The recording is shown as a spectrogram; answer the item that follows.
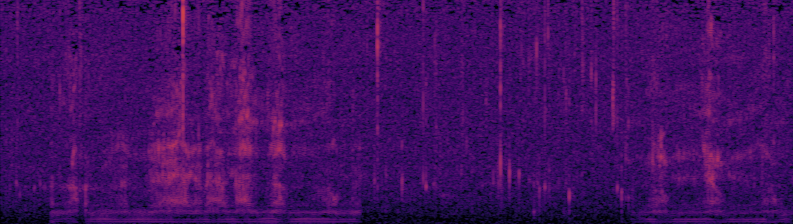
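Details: Domestic cat vocalizing while eating cat treats, making bizarre noises likened to saying "yum yum yum." Low, buzzy, growl-like droning murmur held for about three seconds, then resuming near the end, with crunching and crinkling bits.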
